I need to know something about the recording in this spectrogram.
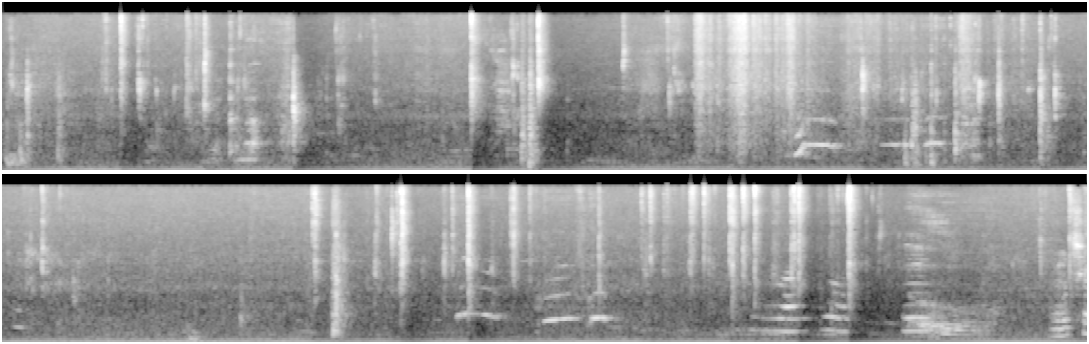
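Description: Snow crab leg shells being cracked by hand and snipped with scissors: irregular sharp cracks and clicks, mixed with close chewing and mouth sounds.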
